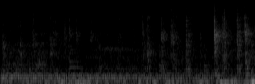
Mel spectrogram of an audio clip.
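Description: A search keyword is typed into the Instagram search box as a quick run of light, crisp key taps with a low steady sound underneath.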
